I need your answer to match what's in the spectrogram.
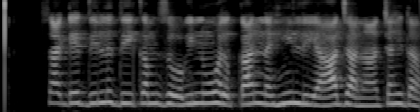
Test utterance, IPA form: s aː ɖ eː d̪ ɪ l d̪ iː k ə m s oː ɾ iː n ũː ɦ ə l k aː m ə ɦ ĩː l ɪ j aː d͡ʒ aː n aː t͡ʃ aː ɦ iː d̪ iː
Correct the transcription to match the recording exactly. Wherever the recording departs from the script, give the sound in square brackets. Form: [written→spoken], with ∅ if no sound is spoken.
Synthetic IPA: s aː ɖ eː d̪ ɪ l d̪ iː k ə m [s→z] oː ɾ iː n ũː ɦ ə l k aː [m→n] ə ɦ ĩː l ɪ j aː d͡ʒ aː n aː t͡ʃ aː ɦ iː d̪ [iː→aː]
